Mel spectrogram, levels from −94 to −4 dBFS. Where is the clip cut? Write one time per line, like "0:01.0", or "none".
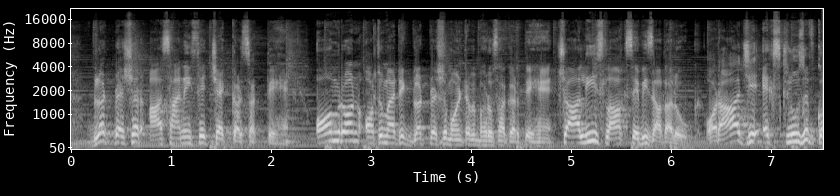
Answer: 0:02.2
0:04.8
0:06.3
